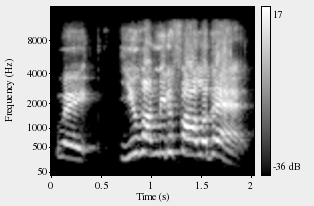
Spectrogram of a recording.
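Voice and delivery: loud, high-pitched astonished protest; playful disbelief. Real, not acted. Next panelist reacting to a fiery speaker, loud disbelief. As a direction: blurt it out, loud and high, incredulous.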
